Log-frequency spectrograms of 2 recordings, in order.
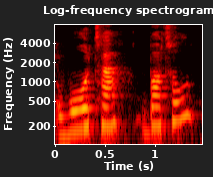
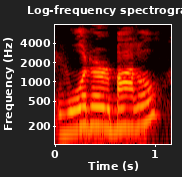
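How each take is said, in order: First: The middle consonants are crisp T sounds. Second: The middle consonants sound like soft D sounds. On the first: This is how the speaker's own community says it. The speaker calls it right. "We say water bottle because they're T's" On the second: This is how Americans say it. The speaker calls it wrong. "Americans, they say water bottle. They pronounce it with D's"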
